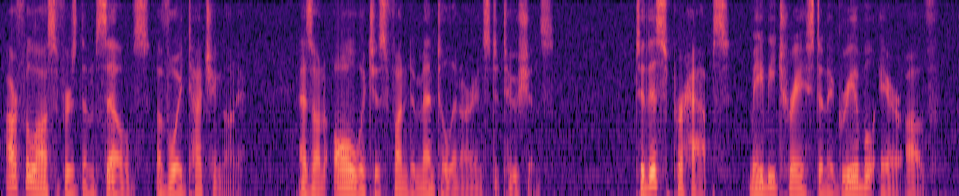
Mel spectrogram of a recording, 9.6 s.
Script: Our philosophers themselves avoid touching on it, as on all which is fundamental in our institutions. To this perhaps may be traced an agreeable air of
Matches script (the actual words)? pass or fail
pass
